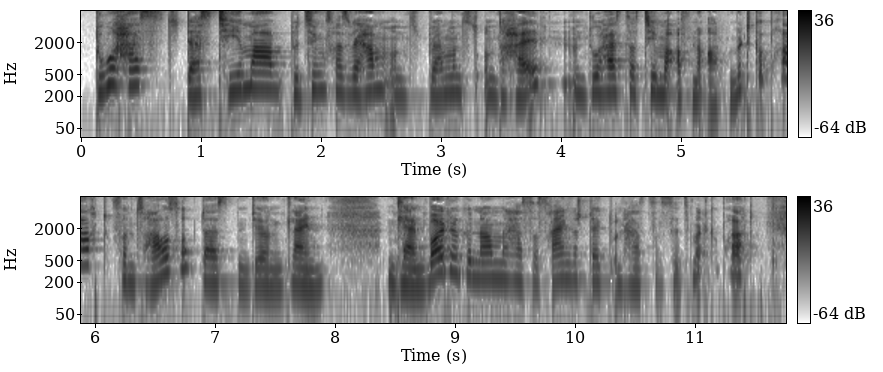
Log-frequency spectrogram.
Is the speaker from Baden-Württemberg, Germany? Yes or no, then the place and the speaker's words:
no; Thuringia, Germany; mir hat jetzt gestern eine neue Kollegin auch gesagt, wo kommst denn du her … ? Und da habe ich gesagt, ja, ursprünglich aus Thüringen.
